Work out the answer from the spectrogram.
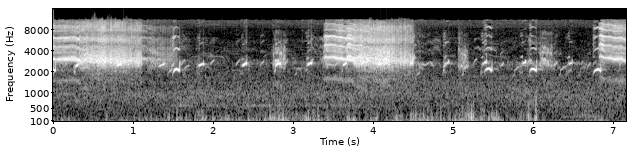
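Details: Greater flamingos at South Atanasovsko Lake in Bulgaria, July 2020, monitored monthly: scattered nasal honking calls from a flock, interrupted by loud broadband hissing bursts, over a low rumbling background.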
